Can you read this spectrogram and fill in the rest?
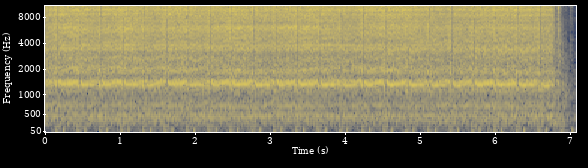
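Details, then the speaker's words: Small engine on a cold start: the starter churns at a steady three-plus beats a second with a whining drive but the engine never fires, despite a smell of fuel. Owner blames a misadjusted governor linkage; cause unconfirmed. "yeah i do smell gas but like i said this thing is a bit of a bugger the linkage on the governor's actually um screwed up on it a bit so this that's why it doesn't want to start"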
